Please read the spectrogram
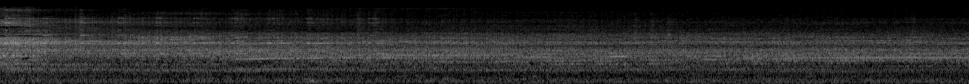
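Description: Model train running on its track: a steady whir and light clatter of small wheels rolling on the rails as a string of double-stack container well cars goes by. The louder locomotive motor-and-gear noise fades over the first second as it moves away.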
